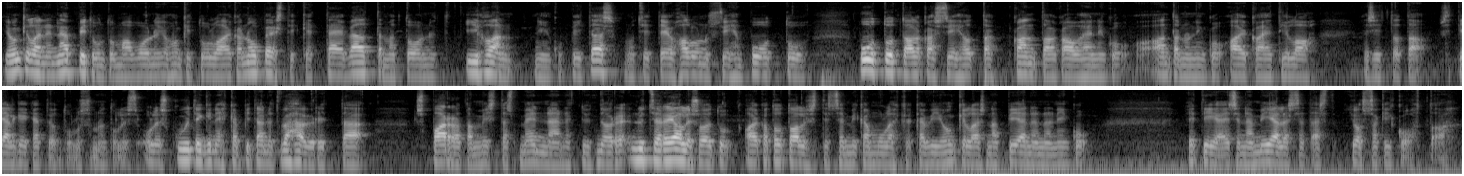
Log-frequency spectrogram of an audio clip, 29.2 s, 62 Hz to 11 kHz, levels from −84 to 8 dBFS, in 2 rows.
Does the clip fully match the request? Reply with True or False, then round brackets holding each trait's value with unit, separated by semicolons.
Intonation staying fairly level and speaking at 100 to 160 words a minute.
False (2.2 semitones; 170 wpm)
